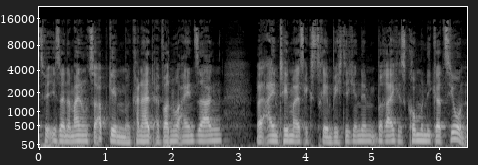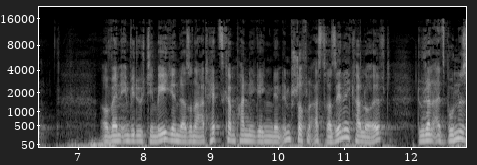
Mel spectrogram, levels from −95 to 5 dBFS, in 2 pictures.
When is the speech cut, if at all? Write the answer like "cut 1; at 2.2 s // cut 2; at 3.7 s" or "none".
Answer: cut 1; at 4.0 s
